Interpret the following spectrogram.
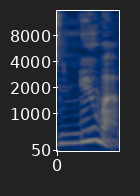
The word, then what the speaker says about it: pneuma: And in the New Testament, the word is pneuma with a silent P.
